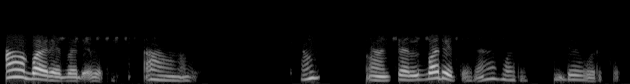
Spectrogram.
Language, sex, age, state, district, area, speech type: Goan Konkani, female, 45-60, Goa, Quepem, rural, conversation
